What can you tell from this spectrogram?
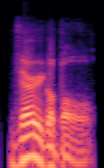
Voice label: "veritable", American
